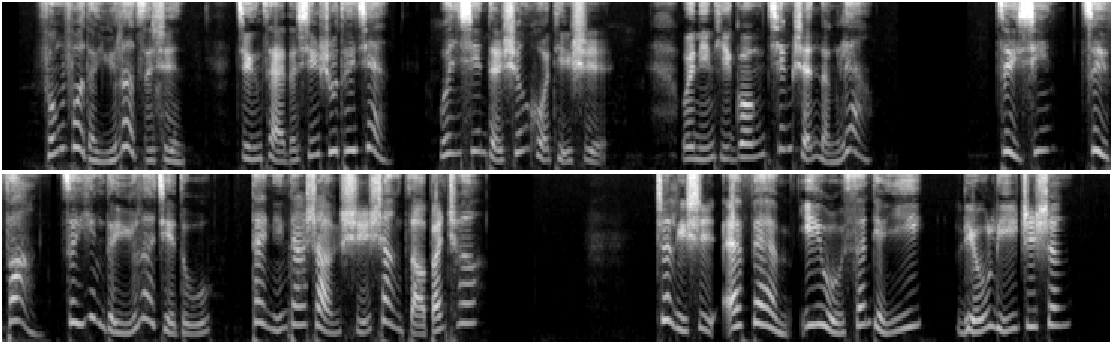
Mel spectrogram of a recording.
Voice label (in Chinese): 电台片花干声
